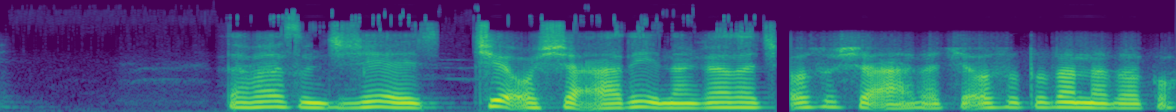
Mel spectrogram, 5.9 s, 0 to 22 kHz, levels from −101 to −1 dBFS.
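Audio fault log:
throughout: Bluetooth SBC compression, likely at a low bit pool. Treble flickers and grit rides on the speech, showing as patchy, blocky upper bands on a spectrogram.
3.88–5.88 s: input switched to a poorer device, the likely cause. An 80 ms waveform gap, then boxy speech at similar level, nothing above 3.8 kHz, faint new noise.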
